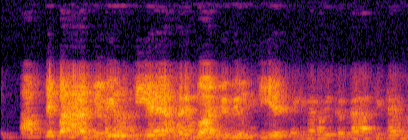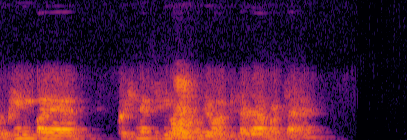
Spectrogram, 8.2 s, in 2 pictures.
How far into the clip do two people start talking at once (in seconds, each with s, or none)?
0.8 s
